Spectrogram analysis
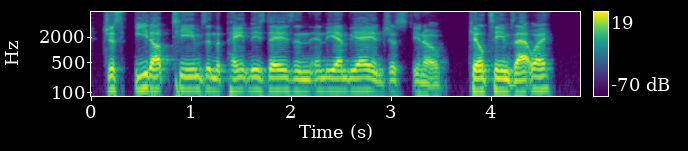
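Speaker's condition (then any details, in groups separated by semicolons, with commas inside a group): No condition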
